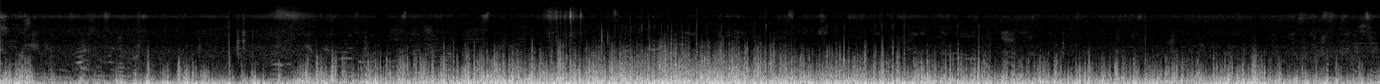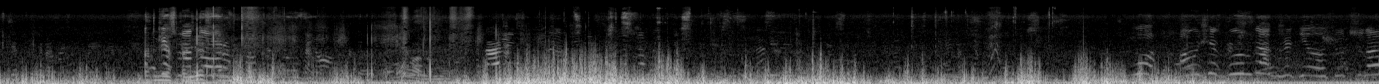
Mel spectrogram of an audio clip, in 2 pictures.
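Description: Wind buffets the microphone in gusts outdoors.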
